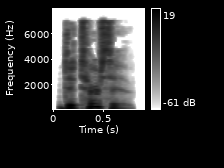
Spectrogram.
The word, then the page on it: detersive: British English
